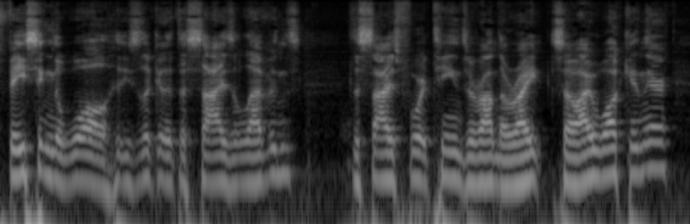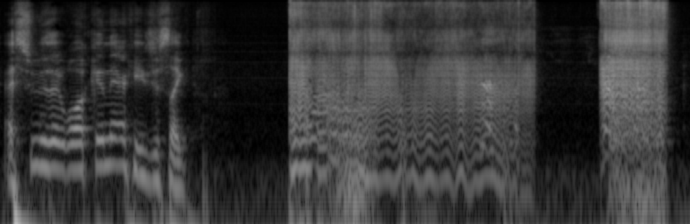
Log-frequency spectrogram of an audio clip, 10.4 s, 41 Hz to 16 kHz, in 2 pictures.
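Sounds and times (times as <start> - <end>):
speech: 0.1 - 6.8
voice blowing a raspberry imitating a fart: 7.4 - 10.3.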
